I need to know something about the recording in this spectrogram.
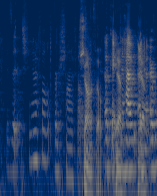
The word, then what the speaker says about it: Shanafelt: Shanafelt. Okay, Yeah. to have, I Yeah. know everybody pronounces Yep.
